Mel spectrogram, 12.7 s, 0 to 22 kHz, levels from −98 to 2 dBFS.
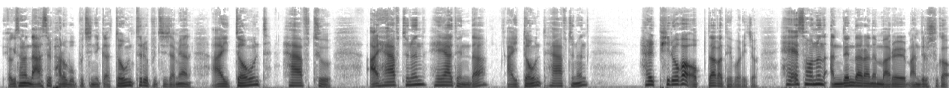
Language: Korean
